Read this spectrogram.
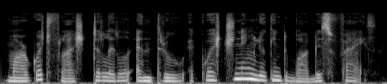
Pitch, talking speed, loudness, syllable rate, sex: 170 Hz, 185 wpm, -17 LUFS, 5.6 syllables/s, female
